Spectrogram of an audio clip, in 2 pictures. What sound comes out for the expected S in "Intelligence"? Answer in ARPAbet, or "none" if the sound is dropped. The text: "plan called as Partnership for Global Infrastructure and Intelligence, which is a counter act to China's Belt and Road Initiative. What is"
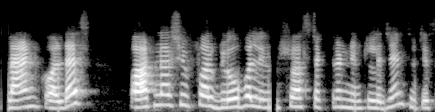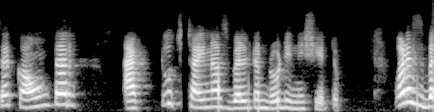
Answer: S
